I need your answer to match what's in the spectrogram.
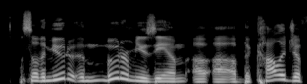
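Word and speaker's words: Mütter: It's spelled Mutter, M-U-T-T-E-R, but the U has those two dots on top, like Motley Crue. So that's pronounced ooh, oh, yeah. Right? Like Mutter? – Or Thor's hammer.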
